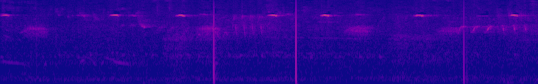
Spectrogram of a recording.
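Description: Faint songbirds chirping in trees: a string of high thin chirps with a couple of short trills, over soft outdoor background noise. Three sharp clicks stand out as the loudest sounds.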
